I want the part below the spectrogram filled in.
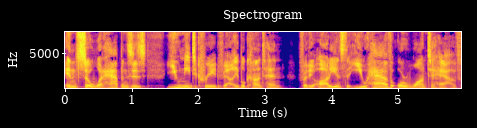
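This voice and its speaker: Over a very clean recording with a silent background, a man speaks in an ordinary speaking voice at a moderate pace with lively intonation. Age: 30s. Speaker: content marketing creative director. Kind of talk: casual interview.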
